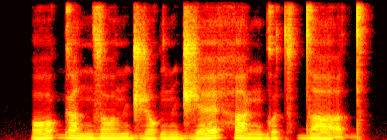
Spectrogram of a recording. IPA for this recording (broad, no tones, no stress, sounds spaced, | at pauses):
ɔ ɡ a n z ɔ n d͡ʒ ɔ ɡ n d͡ʒ ɛ h a ŋ ɡ o t͡s d a d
